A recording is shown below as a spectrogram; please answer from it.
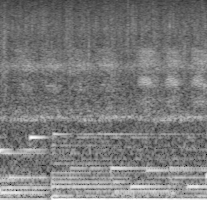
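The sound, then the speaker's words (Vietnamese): Heavy, unrelenting rain pours in a dense, continuous hiss that carries through the whole clip, with low sustained tones held underneath. “Trời vẫn đang trắng xóa như thế kia, khả năng mưa không thể ngớt được trong hôm nay rồi.”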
